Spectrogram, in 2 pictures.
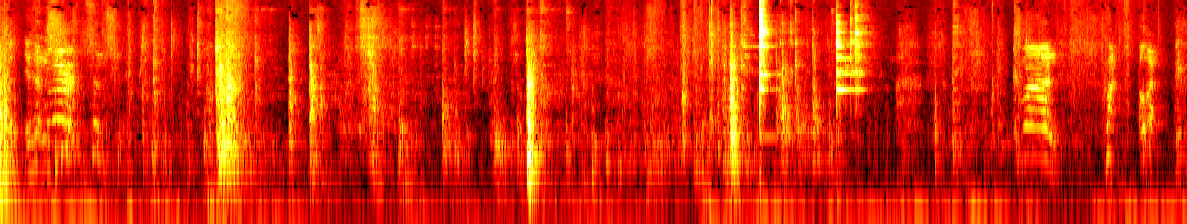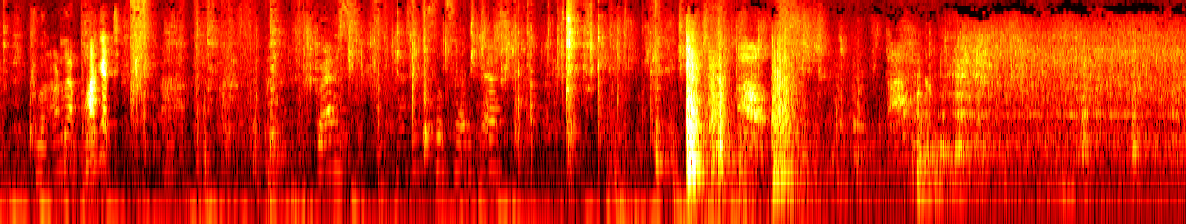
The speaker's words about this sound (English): Where's the fourth one? There were five lids.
